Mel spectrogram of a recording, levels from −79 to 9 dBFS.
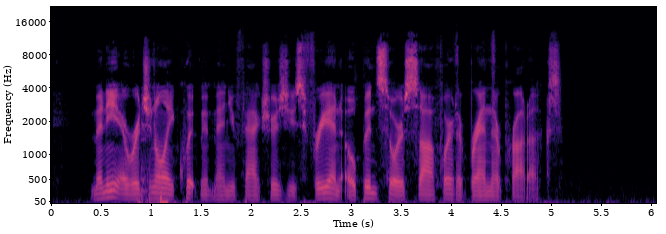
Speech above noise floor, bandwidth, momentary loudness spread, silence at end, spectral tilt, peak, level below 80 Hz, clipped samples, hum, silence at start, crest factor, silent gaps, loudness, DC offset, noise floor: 35 dB; 15.5 kHz; 12 LU; 0.95 s; -1.5 dB/octave; -8 dBFS; -52 dBFS; under 0.1%; none; 0.4 s; 22 dB; none; -28 LUFS; under 0.1%; -65 dBFS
